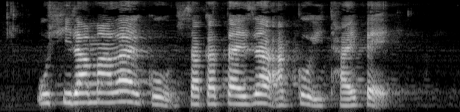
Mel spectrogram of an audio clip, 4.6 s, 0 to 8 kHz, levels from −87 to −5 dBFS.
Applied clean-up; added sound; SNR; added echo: none; none; none; reverberation time 0.6 s.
